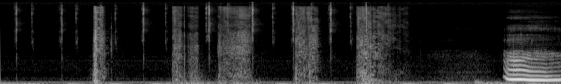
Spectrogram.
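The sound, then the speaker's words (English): Scissors snip through clothing in a few crisp, sharp cuts at irregular intervals with quiet gaps between them, and a loud, brief tonal sound comes at the very end. “Thankfully, I have this scissor here to cut them off.”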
